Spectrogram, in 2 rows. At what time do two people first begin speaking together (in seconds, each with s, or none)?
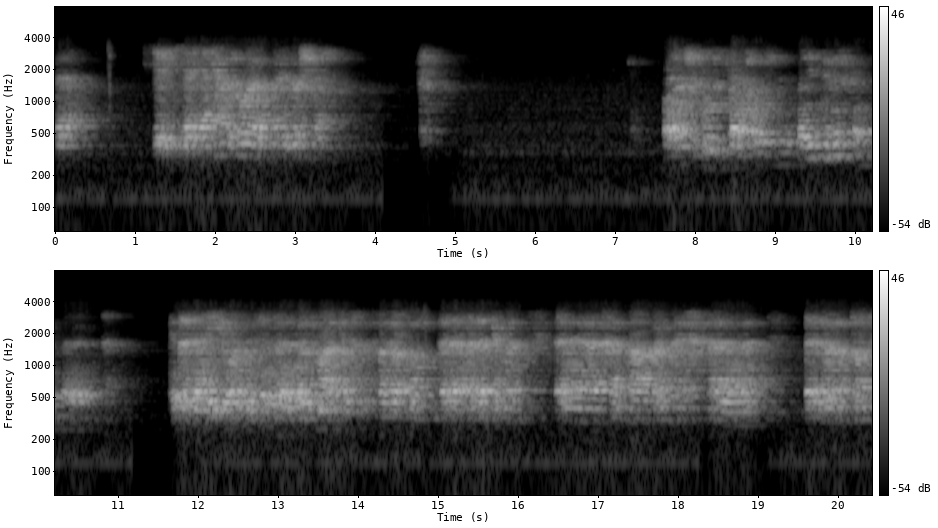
11.7 s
